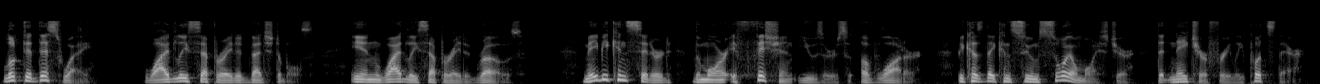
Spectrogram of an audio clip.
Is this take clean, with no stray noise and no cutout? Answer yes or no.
yes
